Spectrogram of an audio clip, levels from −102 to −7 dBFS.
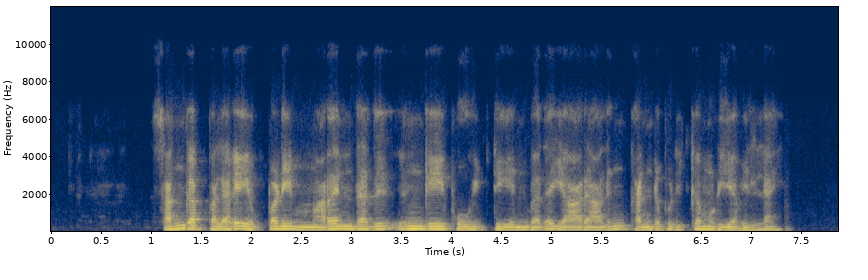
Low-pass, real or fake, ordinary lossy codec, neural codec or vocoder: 7.2 kHz; real; Opus, 16 kbps; none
